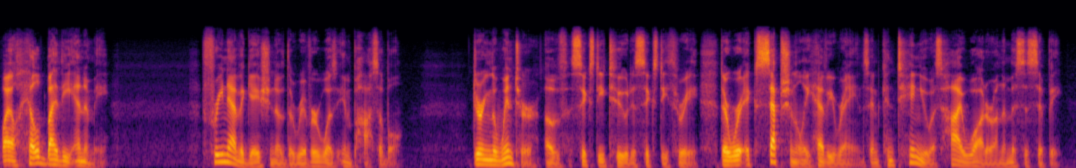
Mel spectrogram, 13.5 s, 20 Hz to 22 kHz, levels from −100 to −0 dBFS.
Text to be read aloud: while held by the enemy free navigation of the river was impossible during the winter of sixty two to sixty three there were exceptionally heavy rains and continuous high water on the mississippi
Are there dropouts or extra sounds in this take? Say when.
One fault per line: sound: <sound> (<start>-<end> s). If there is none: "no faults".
no faults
